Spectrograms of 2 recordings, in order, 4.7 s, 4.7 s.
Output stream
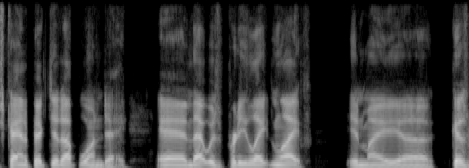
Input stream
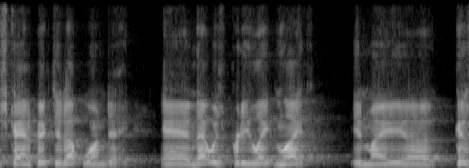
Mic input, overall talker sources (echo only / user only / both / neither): echo only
